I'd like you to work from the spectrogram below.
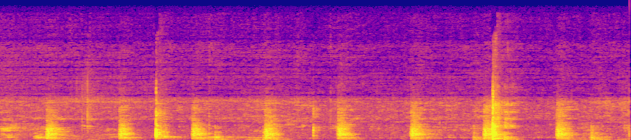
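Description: Boiled eggs are dropped into simmering curry gravy in a pan, producing a close series of soft clunks and plops that arrive roughly every half second.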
